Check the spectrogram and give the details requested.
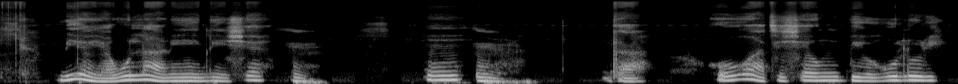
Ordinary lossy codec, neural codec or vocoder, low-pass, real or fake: none; autoencoder, 48 kHz, 128 numbers a frame, DAC-VAE, trained on Japanese speech; none; fake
